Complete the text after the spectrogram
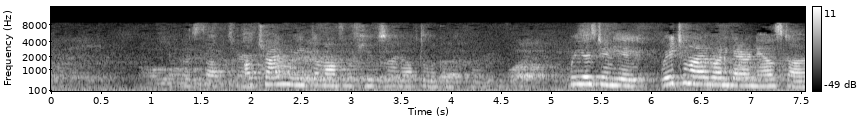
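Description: A young woman sings loudly in a room.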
